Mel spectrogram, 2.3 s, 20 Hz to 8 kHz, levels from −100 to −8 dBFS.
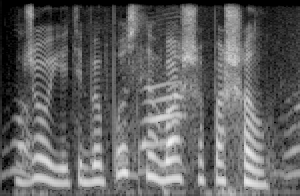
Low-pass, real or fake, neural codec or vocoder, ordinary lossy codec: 7.2 kHz; real; none; none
